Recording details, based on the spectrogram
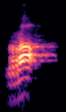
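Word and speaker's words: ر: itu untuk menebalkan ya ro. Jadi antum bisa taruh jari seperti ini, lengkukan lidahnya, ro ya, ro. Mulutnya tidak boleh maju, ro nggak boleh, ro ya, ru Nah, itu menebal.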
